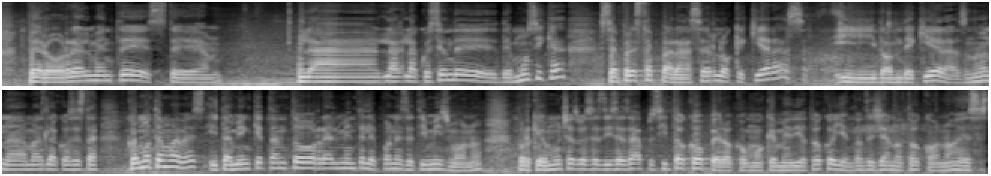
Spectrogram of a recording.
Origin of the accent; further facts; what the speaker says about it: Mexico; en lo personal y más aún como mexicano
